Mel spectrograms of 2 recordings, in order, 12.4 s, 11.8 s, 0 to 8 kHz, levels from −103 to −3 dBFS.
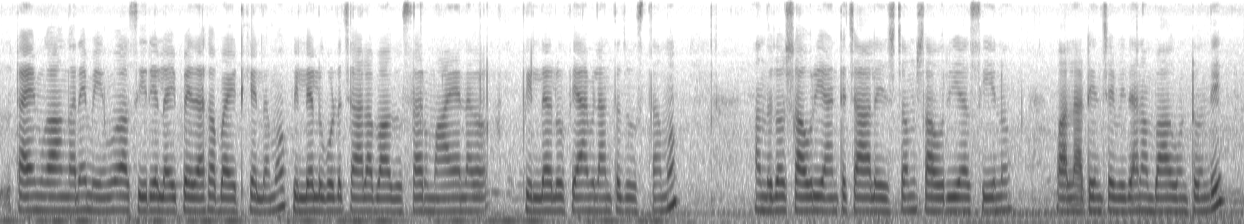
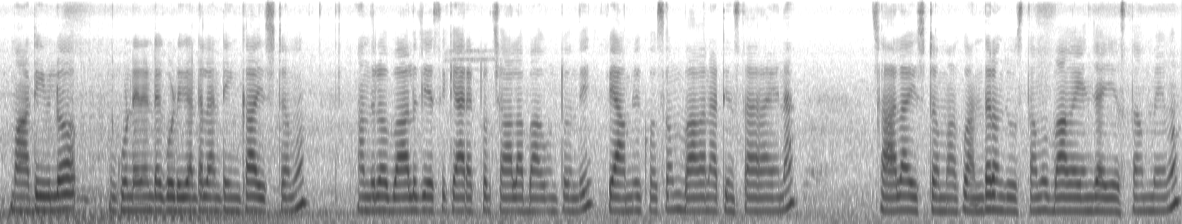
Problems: constant background noise, low volume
